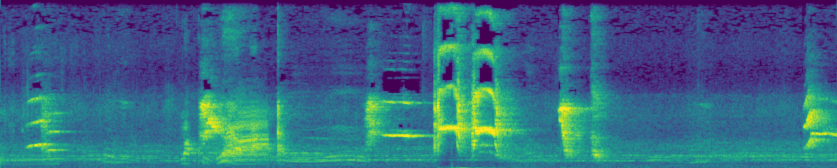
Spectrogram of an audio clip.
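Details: Parrot vocalizing indoors with scattered squawks, brief high whistles and rough, speech-like sounds separated by short quiet gaps.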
